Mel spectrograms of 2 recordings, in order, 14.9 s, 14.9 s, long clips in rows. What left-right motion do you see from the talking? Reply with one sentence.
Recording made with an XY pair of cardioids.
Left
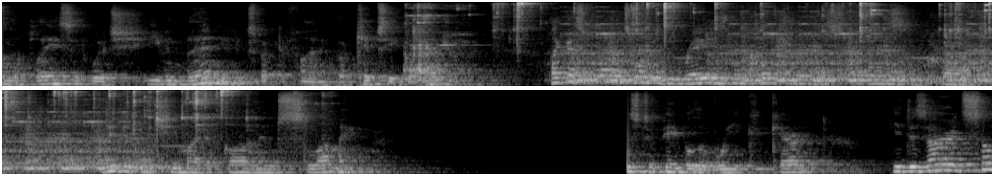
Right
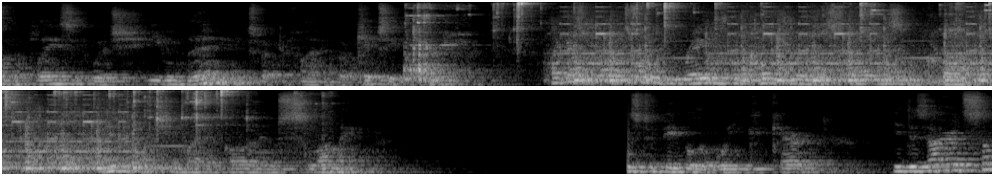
In this clip you hear the talking go right and come back.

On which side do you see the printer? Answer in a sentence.
In this clip you hear the printer on the right.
